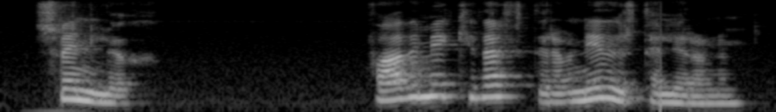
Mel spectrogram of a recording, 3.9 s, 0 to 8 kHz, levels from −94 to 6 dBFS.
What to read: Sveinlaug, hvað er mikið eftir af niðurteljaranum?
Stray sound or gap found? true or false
false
